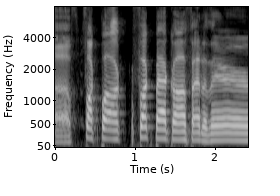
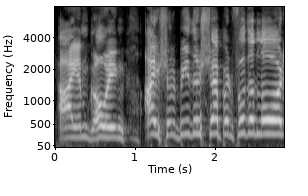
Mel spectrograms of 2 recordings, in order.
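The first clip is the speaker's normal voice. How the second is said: high, loud, grand pronouncement; preacher announcing his ascension, high and grandiose; solemn preacher; 10 semitones higher, 6 dB louder than usual. Retold or imitated. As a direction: declare it like a holy vow. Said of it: "he's like".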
